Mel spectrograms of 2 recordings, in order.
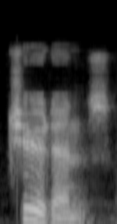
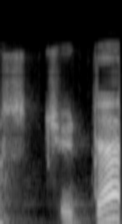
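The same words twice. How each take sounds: First: Students with STU strong, the ending weak; stress on first syllable. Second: Students wrongly stressed as stu-DENTS, rising at the end; stress on second syllable. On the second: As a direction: lean on a full DENTS in students. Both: Shown as a demonstration. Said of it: "Do you hear students or students".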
